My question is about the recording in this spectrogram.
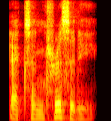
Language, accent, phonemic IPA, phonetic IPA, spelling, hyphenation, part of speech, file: English, US, /ˌɛk.sɛnˈtɹɪs.ɪ.ti/, [ˌɛk.sənˈtɹɪs.ə.ɾi], eccentricity, ec‧cen‧tric‧i‧ty, noun, En-us-eccentricity.ogg
- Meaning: 1. The quality of being eccentric or odd; any eccentric behaviour 2. The ratio, constant for any particular conic section, of the distance of a point from the focus to its distance from the directrix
